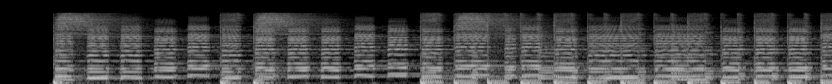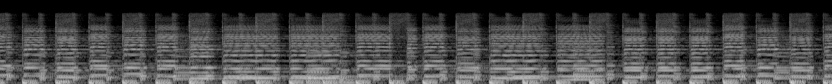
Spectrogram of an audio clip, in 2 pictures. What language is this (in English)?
Slovak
